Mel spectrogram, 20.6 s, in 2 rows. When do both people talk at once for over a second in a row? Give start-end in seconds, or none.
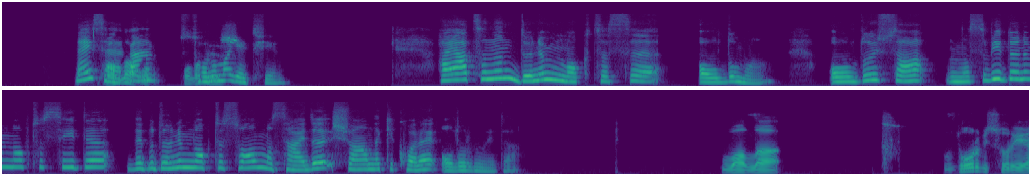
1.0-2.4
